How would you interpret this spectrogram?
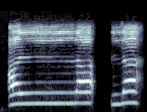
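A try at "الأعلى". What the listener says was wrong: Try to manifest this ayn sound a little bit, okay? Al-a'la. We need to work a little bit on this ayn sound because when we do a hamza, then it makes a slight jerking sound. And when we do an ayn, it's a slightly different sound. Al-a'la.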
